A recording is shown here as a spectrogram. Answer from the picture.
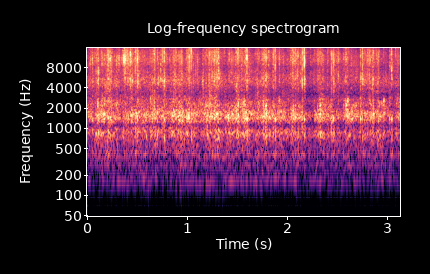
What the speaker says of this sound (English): How about another round of applause for all of our awesome speakers this morning?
